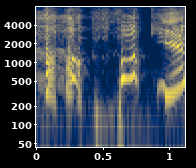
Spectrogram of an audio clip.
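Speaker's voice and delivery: very high, slow mock brush-off; Stifler's dismissive jab. Host imitating Stifler telling Sherman off, high and slow. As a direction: fling it off in a high cartoonish voice. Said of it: "he's like".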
